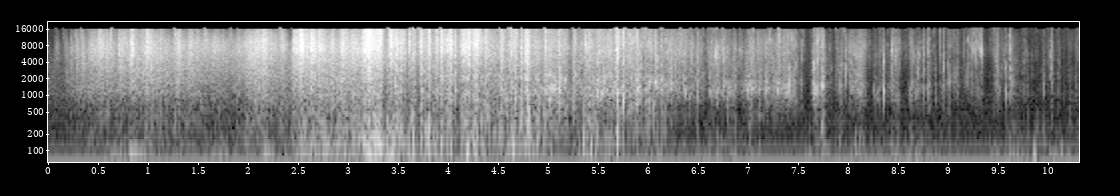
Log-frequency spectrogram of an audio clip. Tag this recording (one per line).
aluminium-film
metalic
noise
